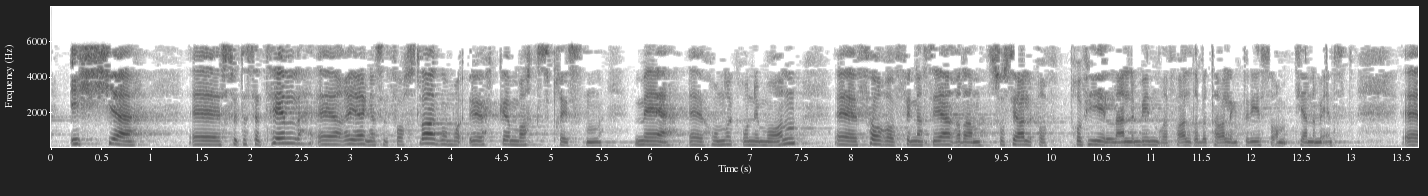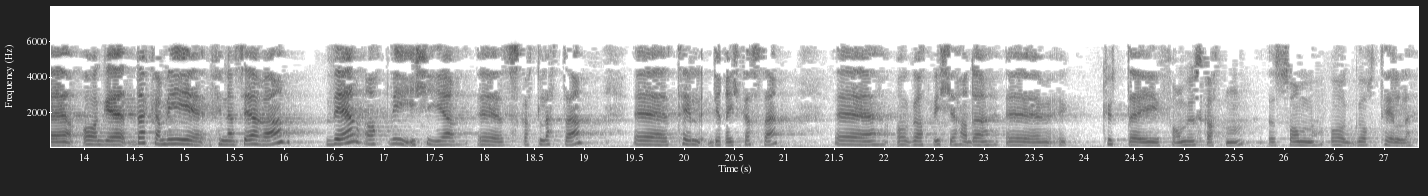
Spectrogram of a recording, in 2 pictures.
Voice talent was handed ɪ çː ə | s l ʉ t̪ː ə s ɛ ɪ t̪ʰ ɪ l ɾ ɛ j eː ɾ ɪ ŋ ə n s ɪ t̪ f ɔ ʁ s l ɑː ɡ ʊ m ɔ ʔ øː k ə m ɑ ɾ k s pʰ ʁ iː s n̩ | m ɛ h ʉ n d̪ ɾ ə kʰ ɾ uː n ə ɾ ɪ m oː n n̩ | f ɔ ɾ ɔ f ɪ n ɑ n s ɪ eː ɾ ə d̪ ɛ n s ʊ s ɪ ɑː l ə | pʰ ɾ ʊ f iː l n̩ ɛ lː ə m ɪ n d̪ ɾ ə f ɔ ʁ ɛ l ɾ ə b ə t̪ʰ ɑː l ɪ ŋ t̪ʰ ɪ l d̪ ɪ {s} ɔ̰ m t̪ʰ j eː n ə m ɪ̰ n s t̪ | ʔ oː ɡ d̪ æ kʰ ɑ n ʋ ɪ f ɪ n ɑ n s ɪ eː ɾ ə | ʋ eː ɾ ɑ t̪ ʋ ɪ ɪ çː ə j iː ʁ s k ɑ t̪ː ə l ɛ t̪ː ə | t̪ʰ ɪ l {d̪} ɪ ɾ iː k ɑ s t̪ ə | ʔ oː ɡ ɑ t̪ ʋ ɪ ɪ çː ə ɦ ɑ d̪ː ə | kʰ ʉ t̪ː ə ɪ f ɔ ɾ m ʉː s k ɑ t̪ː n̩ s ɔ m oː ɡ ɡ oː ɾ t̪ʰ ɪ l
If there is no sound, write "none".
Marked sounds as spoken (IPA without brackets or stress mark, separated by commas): s, d̪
